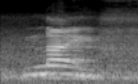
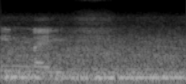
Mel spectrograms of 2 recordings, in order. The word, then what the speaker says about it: knife: is a word here knife k n i f e knife here the word K is silent we say knife okay knife then l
